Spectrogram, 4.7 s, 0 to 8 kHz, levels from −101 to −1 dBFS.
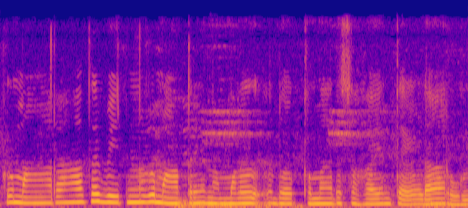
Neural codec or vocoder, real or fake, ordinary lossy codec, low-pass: none; real; AAC, 48 kbps; 7.2 kHz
